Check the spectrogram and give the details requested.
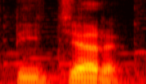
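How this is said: The final r is pronounced strongly and stressed. "अब हम बहुत ज़्यादा स्ट्रेस देते हैं एंड पे।"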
